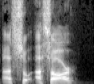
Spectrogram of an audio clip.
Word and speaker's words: Ausar: Well, this will mark the first time when the Thompson brothers, Amen and Asar, is how you say it, A-U-S-A-R, are projected to go maybe back-to-back, both in the top five.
